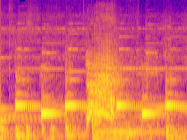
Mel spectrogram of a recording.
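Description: Gamelan-style kuda kepang accompaniment: a quick repeating melody of struck metal notes over a regular low drum beat. A short hissing burst of noise comes just after a second in.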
